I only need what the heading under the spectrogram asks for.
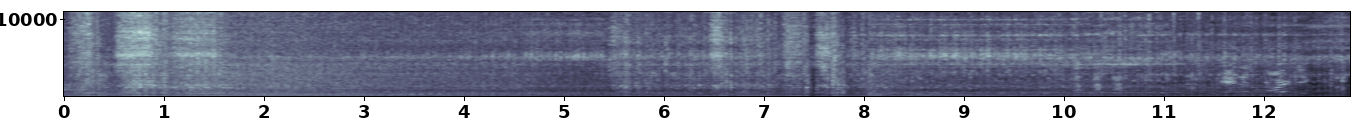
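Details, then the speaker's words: Abandoned 1947 Dodge former grain truck fires up for the first time and keeps running, but its beat stays uneven and lumpy instead of settling to a smooth idle. It runs rough, is charging, and the carburetor gasket is leaking. "Uh-oh. Uh-oh. She's not all the way happy."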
